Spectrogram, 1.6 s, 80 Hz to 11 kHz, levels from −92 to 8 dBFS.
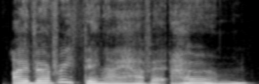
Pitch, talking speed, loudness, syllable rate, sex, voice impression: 235 Hz, 220 wpm, -16 LUFS, 6.8 syllables/s, female, feminine, adult-like, slightly soft, sincere, slightly calm, slightly friendly, slightly kind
